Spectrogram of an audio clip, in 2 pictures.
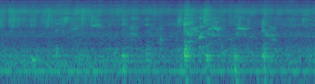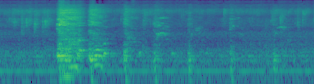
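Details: Person trying to clear phlegm in the shower: several deep, harsh, barking coughs with a wet, loose quality over running water, at times severe enough to double them over; productive cough.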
